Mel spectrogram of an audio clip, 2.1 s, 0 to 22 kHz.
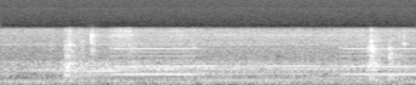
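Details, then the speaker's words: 1975 Datsun 280Z with the starter solenoid unplugged, key held at start to run the electric pump; short steady whir with clicks as pressure rises to about 38-40 psi before bleeding down, checked for a hard-start-after-sitting issue: normal pump priming. "we're going to see how much pressure we get it see how rapidly it bleeds down here we go see that 40 right there ready"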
